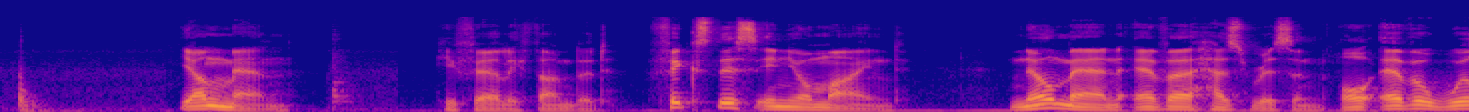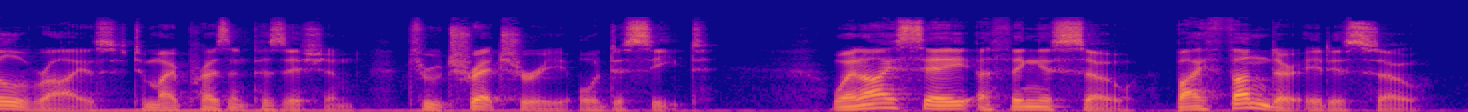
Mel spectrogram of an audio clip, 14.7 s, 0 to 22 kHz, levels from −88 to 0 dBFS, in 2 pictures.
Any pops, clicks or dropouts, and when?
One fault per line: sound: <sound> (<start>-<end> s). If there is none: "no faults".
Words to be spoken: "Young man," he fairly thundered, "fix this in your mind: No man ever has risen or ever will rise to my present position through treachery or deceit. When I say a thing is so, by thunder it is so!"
sound: thud (0.1-0.5 s)
sound: tap (1.7-1.8 s)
